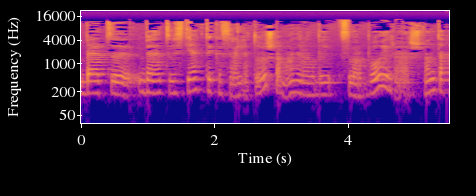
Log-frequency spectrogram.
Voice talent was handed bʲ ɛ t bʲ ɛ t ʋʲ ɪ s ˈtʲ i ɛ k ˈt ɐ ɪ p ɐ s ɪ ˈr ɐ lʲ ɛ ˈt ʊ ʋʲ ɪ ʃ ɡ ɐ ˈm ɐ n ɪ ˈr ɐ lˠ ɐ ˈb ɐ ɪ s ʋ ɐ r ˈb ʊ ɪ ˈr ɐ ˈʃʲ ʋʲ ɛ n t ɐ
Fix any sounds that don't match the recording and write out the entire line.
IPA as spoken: bʲ ɛ t bʲ ɛ t ʋʲ ɪ s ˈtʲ i ɛ k ˈt ɐ ɪ k ɐ s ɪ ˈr ɐ lʲ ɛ ˈt ʊ ʋʲ ɪ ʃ k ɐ ˈm ɐ n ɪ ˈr ɐ lˠ ɐ ˈb ɐ ɪ s ʋ ɐ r ˈb ʊ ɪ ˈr ɐ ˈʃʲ ʋʲ ɛ n t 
